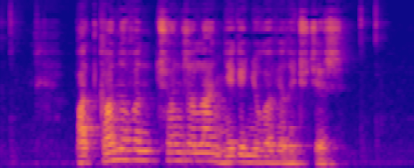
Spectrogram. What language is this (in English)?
Mari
